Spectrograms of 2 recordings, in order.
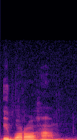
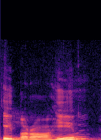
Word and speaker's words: Ibrahim: Nama yang tertulis di mushaf ini adalah nama Ibraham. Apakah ini tokoh yang berbeda? Enggak. Ini tokoh yang sama. Tokoh yang sama. Tapi cara pelafalan diizinkan oleh Nabi dilafalkan dengan cara baca Ibrahim dengan cara baca Ibrahim.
